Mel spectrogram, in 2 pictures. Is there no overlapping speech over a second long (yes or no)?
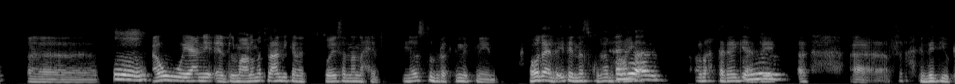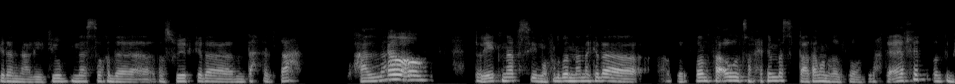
yes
